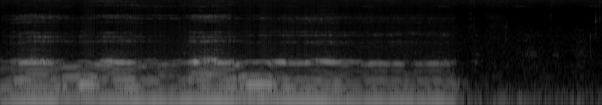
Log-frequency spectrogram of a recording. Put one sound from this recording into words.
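A man sings a long, steady note close by.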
